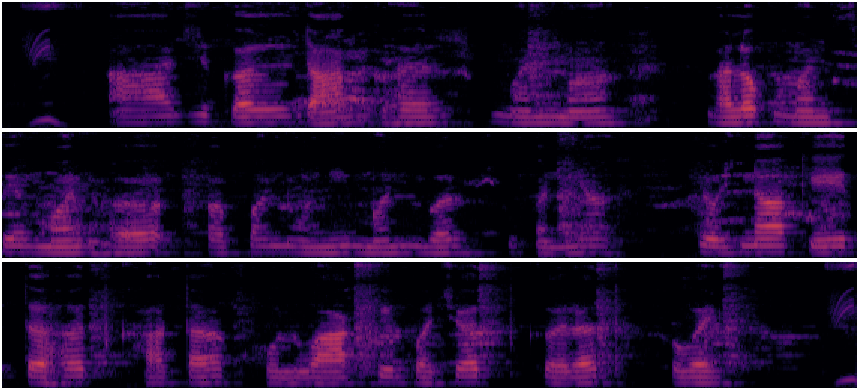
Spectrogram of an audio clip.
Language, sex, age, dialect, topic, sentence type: Chhattisgarhi, male, 31-35, Central, banking, statement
